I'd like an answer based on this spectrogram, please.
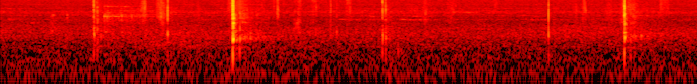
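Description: Tennis rally: a string of sharp pops from rackets striking the ball and the ball bouncing on the hard court, six in all, the loudest about two seconds in.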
